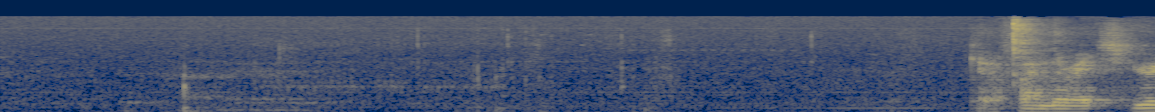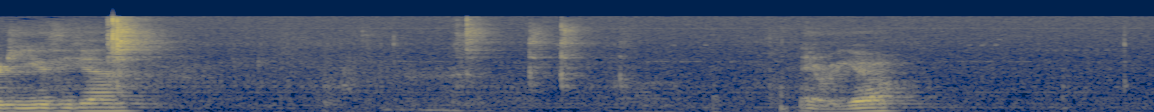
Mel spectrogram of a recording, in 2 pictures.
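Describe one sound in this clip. A small plastic device clicks and rattles as it is handled close by.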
